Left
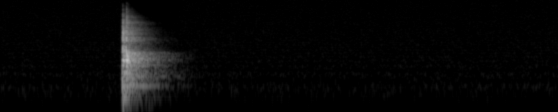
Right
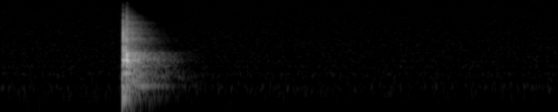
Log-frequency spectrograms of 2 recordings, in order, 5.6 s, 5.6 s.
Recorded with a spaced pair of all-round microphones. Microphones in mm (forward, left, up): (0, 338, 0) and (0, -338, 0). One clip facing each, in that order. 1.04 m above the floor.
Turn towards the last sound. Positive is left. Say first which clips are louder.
# even
turn(degrees=-35)  # may be behind; listen again after turning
